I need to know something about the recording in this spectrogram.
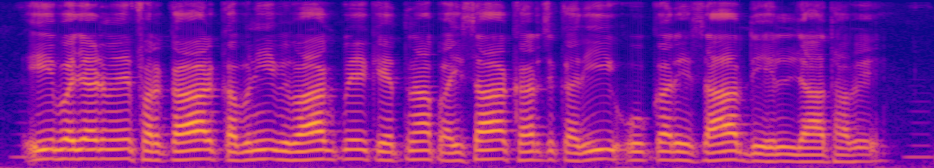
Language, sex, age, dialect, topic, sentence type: Bhojpuri, male, 36-40, Northern, banking, statement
